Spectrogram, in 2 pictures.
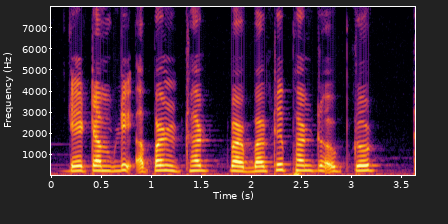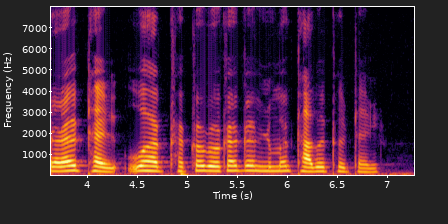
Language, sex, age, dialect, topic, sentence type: Magahi, male, 25-30, Western, banking, statement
